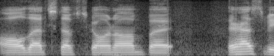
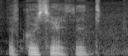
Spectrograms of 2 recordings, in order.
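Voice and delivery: soft, under-the-breath whisper; 3 semitones lower, 6 dB quieter than usual. Acting out a local answering a traveler: imitating someone whispering. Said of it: "You just hear him whisper".

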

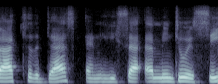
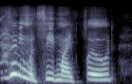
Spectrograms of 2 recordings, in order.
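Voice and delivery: mock screaming outburst with raised pitch; 7 semitones higher than usual. Retelling how someone came back and screamed about his missing food: imitating Blackman screaming. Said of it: "He screamed".

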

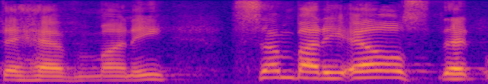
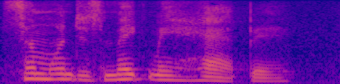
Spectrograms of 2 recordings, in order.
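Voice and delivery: very soft, hushed, put-on West Texas woman's voice; 3 semitones lower, 12 dB quieter than usual. Trying out a quoted line again, in a West Texas woman's voice. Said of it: "is that the West Texas woman's voice?".

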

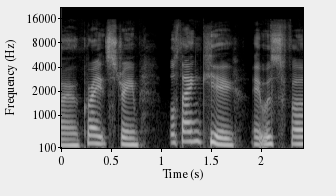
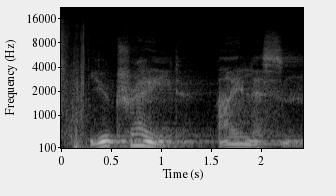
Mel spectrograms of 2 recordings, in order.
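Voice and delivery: eerie, very low, hushed spooky voice; 12 semitones lower, 12 dB quieter than usual. A ferryman greets a new friend and offers to trade, in a spooky voice. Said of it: "he's got a spooky voice".

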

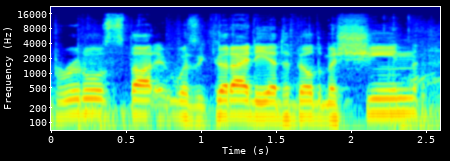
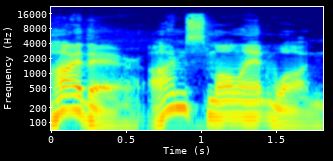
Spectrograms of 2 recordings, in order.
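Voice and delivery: put-on pleasant nice voice, dropped low; 4 semitones lower than usual. A streamer shows viewers the best voice they can give, put-on nice voice. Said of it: "There's the best voice I could give you".

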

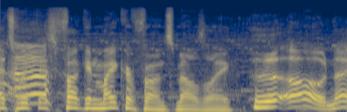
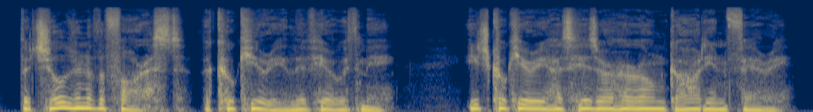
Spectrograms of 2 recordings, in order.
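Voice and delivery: very breathy narration voice; 3 semitones lower than usual. Practicing voiceover stuff, reading a narration in a breathy narrator voice. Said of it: "very breathy".

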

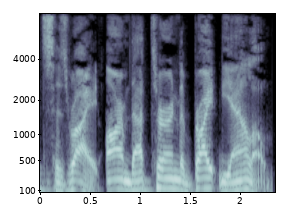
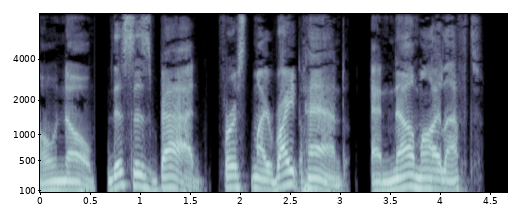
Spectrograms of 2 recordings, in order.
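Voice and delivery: ordinary delivery

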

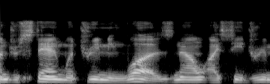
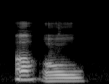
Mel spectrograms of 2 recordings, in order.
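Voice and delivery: put-on voice, fairly high-pitched but not very high; 5 semitones higher, 4 dB quieter than usual. Approximating a heard voice saying uh-oh: relatively high-pitched voice. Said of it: "kind of not that high pitched, but relatively high pitched voice. I'll try to approximate it".

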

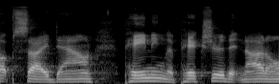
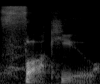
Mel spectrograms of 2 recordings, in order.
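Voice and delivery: acted, mean, nasty whisper; 8 semitones lower, 10 dB quieter than usual. Retelling how Sarah answers George, stuck in a suitcase, in Sarah's put-on mean voice. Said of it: "in a just a mean voice".

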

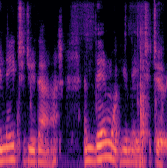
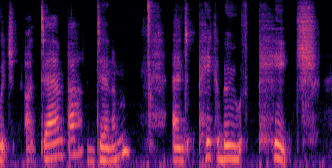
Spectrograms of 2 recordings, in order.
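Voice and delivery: very slow, careful delivery, word by word; 3 semitones higher than usual. Host of a stamping tutorial naming the two colours, saying it really slowly. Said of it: "Have to say that really slowly".

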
